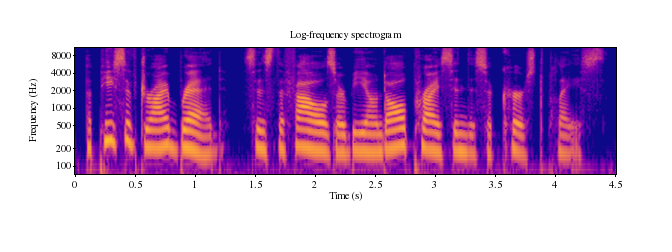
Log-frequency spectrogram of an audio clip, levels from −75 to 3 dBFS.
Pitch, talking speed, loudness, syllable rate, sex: 195 Hz, 215 wpm, -18 LUFS, 5.5 syllables/s, female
